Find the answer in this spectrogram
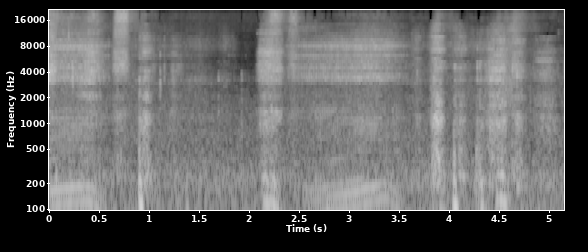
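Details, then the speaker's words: Man sleeping wrapped up like a cocoon outdoors during a seaside shore-fishing trip; low rough rumbling breaths every few seconds with a few snorting catches; snoring during sleep. "déjà vu ça, toi, une chenille qui ronfle, mon frère? Un cocon qui ronfle?"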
